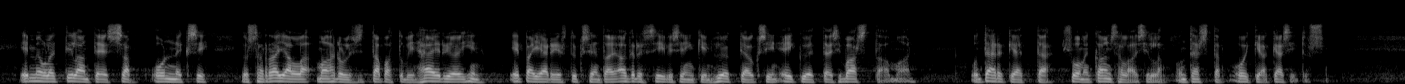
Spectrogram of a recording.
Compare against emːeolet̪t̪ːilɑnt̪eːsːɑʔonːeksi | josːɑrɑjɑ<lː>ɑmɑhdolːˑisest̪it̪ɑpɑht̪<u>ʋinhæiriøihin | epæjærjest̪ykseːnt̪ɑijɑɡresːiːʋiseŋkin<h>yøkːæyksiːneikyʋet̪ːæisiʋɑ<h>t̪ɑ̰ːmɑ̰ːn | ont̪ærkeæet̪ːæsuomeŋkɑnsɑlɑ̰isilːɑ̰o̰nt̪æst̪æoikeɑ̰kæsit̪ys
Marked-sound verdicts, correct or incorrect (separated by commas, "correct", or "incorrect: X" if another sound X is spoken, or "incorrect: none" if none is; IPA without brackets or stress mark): correct, correct, correct, incorrect: s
